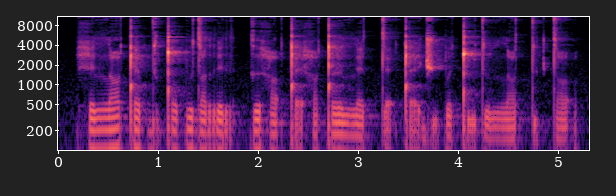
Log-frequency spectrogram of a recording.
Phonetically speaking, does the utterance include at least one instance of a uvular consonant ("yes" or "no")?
no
